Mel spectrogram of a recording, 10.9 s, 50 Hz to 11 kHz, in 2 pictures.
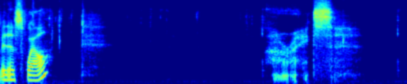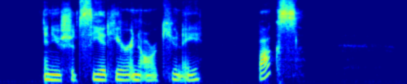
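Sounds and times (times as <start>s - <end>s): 
speech: 0.0s - 1.2s, 6.0s - 8.2s, 8.9s - 9.5s
typing on a computer keyboard: 0.4s - 3.7s.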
